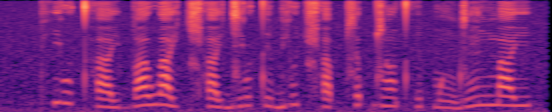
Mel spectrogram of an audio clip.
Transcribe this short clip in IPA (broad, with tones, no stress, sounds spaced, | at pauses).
pʰ j u˥˧ t̪ʰ a˨˩ j b a˦ w a˨˩ j t͡ɕʰ a˨˩ j d͡z j u˧ t̪ i˨˩ b j u˦ t͡ɕʰ a˨ p̚ s ə˦ p̚ d͡z ɔ̃˧ t̪ʰ i˨ p̚ ɔ̃˨˩ ŋ d͡z ĩ˦ n m a˦ j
